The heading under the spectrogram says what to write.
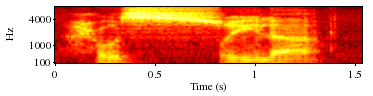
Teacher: صاد کو جب پڑھتے ہیں تو اس کو موٹا کر کے پڑھتے ہیں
